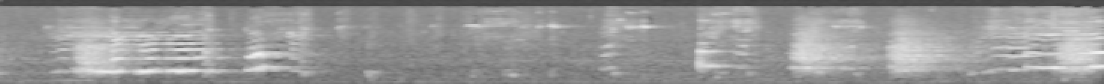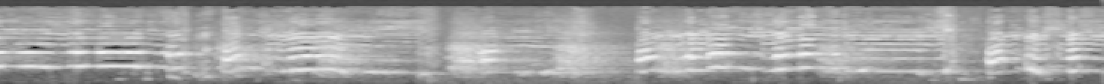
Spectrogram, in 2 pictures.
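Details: Husky named Steel protesting a bath with yodeling, whiny howls: bent, sliding tones broken into bursts, with some short yips and whimpers between longer wavering cries.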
